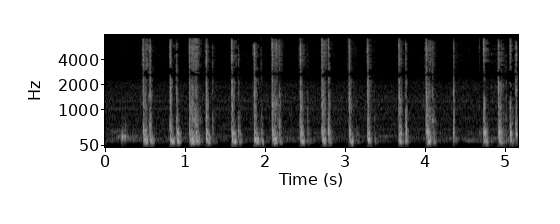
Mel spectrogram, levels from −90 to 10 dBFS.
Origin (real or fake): real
